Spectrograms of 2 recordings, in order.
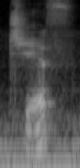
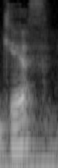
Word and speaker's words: GIF: officially supposed to be GIF, not GIF. I'm pretty sure it's short for graphics something something, which, why would you switch from a hard G sound to a soft, like, G or J sound?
